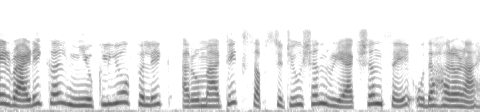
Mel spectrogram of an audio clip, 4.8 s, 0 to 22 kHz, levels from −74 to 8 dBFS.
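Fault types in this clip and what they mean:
No faults can be heard in this speech recording.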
